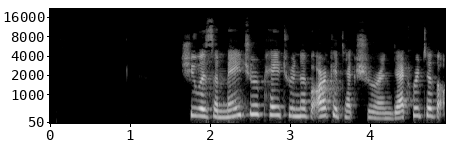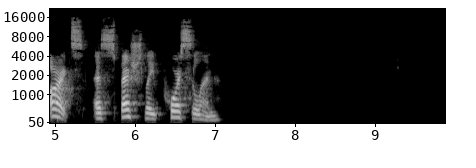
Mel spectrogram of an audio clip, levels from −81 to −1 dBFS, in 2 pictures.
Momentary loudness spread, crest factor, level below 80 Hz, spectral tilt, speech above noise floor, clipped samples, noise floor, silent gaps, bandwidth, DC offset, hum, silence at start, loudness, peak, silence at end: 7 LU; 22 dB; -74 dBFS; -2.5 dB/octave; 59 dB; under 0.1%; -82 dBFS; none; 15.5 kHz; under 0.1%; none; 1.65 s; -24 LUFS; -6 dBFS; 2.85 s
